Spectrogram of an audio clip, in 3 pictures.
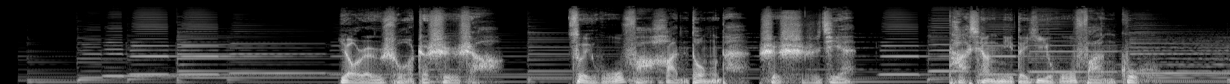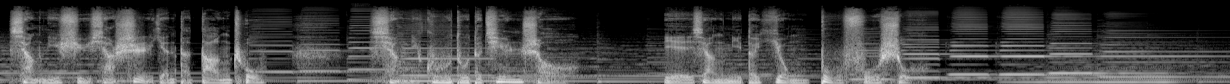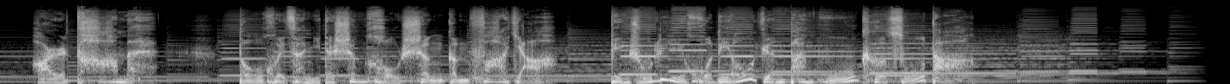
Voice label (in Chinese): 男 老红军 回忆叙述低沉磁性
